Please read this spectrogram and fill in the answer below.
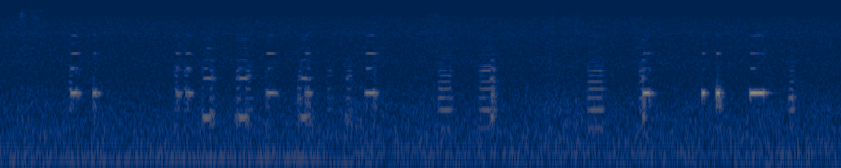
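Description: Metal detector giving short target beeps as it is swept over the grass: a quick, irregular string of brief tones in two or three different pitches, some low and some higher.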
